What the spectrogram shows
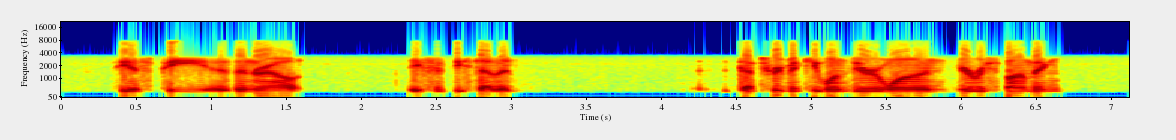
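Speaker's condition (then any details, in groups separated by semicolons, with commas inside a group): No condition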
